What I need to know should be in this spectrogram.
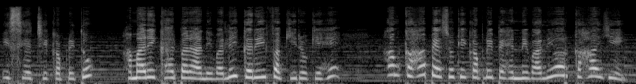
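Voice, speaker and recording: A woman's voice: sits high, moderate pace, darkish tone, faint music behind, close to an everyday voice. A woman voicing a snobbish, scornful, rich mother-in-law in a cartoon story. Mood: scornful, outraged. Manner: scornful, sneering.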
